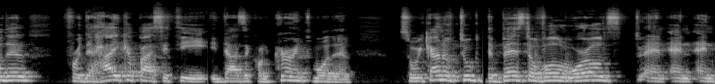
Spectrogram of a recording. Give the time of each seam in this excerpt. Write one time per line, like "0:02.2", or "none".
0:02.1
0:04.8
